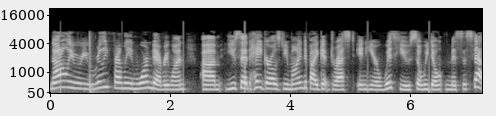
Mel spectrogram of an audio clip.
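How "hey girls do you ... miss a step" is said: ordinary delivery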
